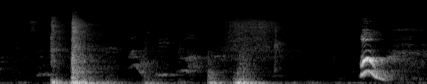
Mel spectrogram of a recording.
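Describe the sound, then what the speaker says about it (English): An indoor door shuts with a firm slam, a sharp thud standing out after stretches of talking from people in a reality-show household setting. "can you close the door?"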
